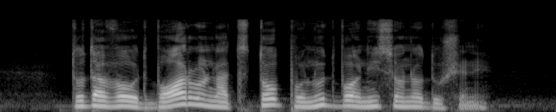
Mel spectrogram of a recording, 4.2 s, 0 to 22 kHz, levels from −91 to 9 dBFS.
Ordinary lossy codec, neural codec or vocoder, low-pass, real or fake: none; none; none; real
